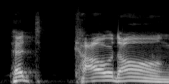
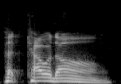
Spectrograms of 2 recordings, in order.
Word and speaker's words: Petkhaokradong: Petkhaokradong. That's how they're pronouncing it. Petkhaokradong.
